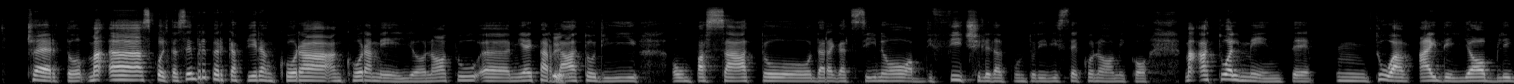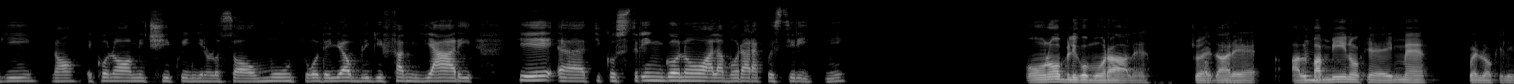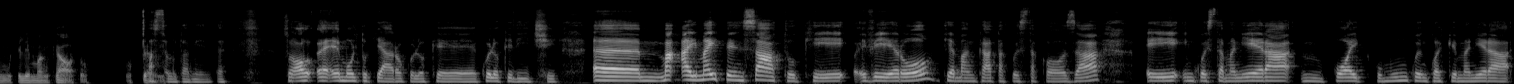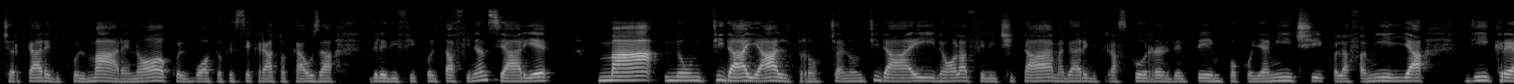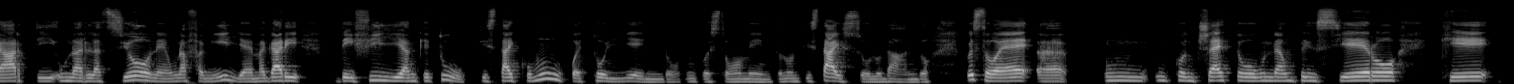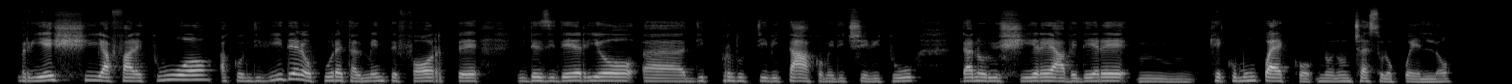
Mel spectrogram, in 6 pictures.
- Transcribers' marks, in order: teeth sucking; "Cioè" said as "ceh"
- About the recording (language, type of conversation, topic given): Italian, advice, Come posso bilanciare lavoro e vita personale senza rimpianti?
